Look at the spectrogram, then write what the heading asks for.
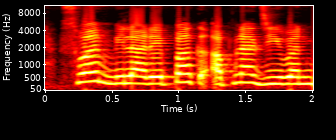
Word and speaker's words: मिलारेपा: धोखा और प्रतिशोध से मिलरेपा शब्द का उच्चारण तिब्बती भाषा में मिला रसपा भी होता है मिला उनका कुल नाम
